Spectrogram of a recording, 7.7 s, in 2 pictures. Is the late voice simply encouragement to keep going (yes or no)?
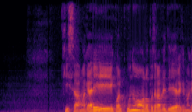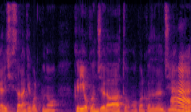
no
